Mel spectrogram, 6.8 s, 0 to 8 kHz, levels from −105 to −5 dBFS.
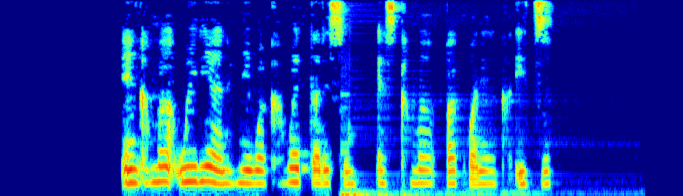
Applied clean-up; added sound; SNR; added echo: neural mask model DeepFilterNet 3.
